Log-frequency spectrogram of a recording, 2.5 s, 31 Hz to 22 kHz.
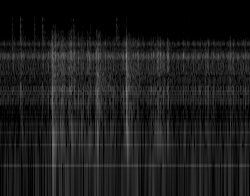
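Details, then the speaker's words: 1952 Wards Airline AM tube radio, all capacitors already replaced, hissing faintly with a low hum and three uneven sharp crackles; owner suspects a poor internal connection in the 12AU6 tube, worse when wiggled, unconfirmed. "And so I'm thinking that maybe something inside the 12 AU6 tube is not quite making a connection because it seems like if I wiggle the 12 AU6 around it'll kind of accentuate that noise."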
